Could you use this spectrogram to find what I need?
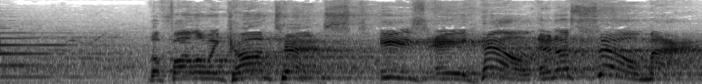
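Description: A man announces through a loudspeaker.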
